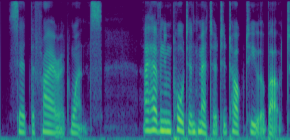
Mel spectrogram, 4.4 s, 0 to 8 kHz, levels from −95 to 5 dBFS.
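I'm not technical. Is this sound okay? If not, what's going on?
Yes, nothing stood out as wrong when listening to this recording.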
